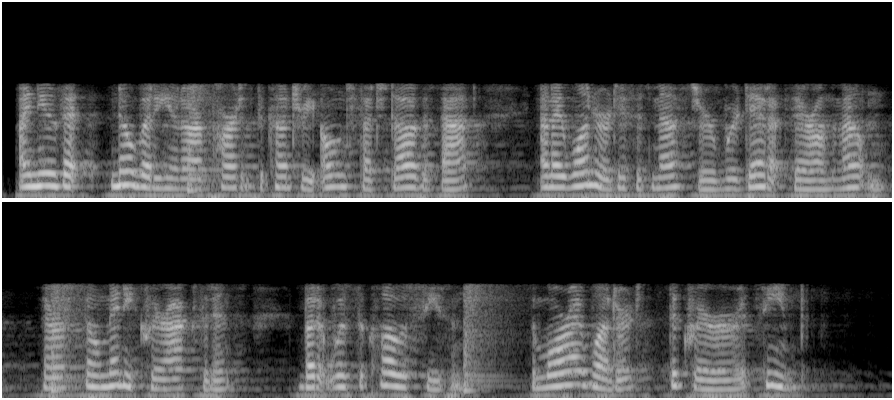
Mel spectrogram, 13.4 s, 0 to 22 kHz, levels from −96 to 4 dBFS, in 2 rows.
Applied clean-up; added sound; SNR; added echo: none; Snare drum; 17 dB; reverberation time 0.8 s.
